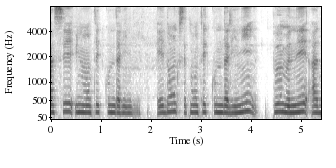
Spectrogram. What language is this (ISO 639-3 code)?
fra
